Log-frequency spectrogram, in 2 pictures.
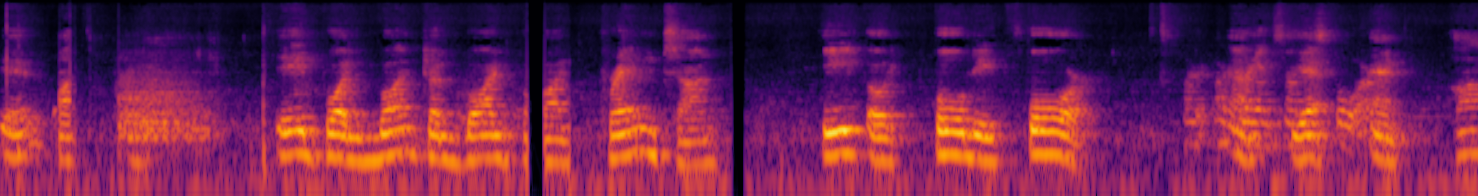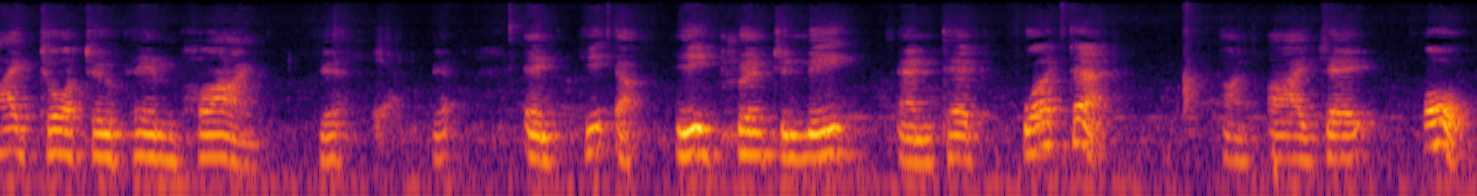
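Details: Adult man with aphasia after a stroke nine years earlier, with total right-sided weakness, speaking in a real conversation; aphasia.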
